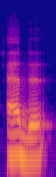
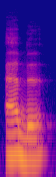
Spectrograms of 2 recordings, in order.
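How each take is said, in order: The two takes are said the same way.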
